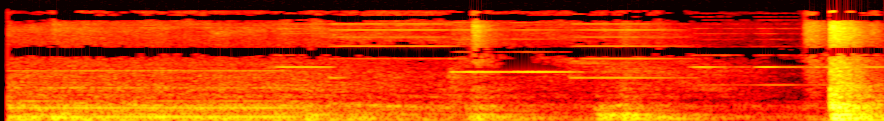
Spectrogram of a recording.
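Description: Samsung clothes dryer finishing its cycle: the drum's steady hum fades away over the first second and a half, with a couple of dull thuds as the drum slows. Short high electronic beeps at different pitches begin, the start of the dryer's end-of-cycle tune.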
